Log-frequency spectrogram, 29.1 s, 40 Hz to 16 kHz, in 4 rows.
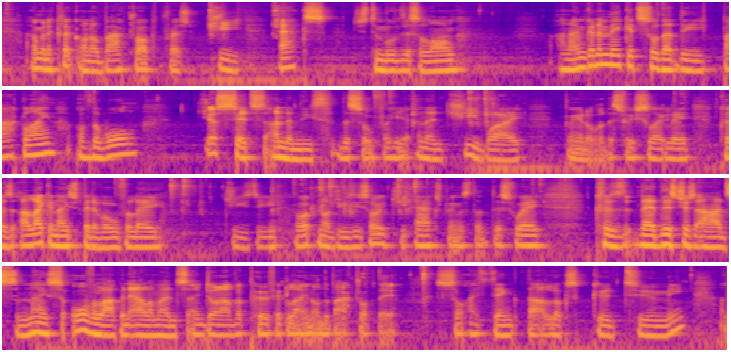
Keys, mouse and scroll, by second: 2.0 g, 11.0 click, 11.9 g, 15.6 click, 16.1 g, 17.8 ctrl+z, 18.4 g, 20.0 click, 20.6 click, 25.3 click, 25.6-25.9 scroll down 1, 25.9-28.6 scroll up 1, 28.6-29.0 scroll up 1.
